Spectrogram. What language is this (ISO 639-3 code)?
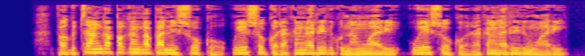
sna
